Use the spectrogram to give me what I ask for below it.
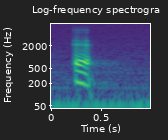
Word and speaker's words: へ: But in sentences, it does double duty and also serves to represent the particle e.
